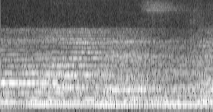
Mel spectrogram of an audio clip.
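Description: Church singing with long held notes, the sung responsorial psalm that follows the first reading at Mass.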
